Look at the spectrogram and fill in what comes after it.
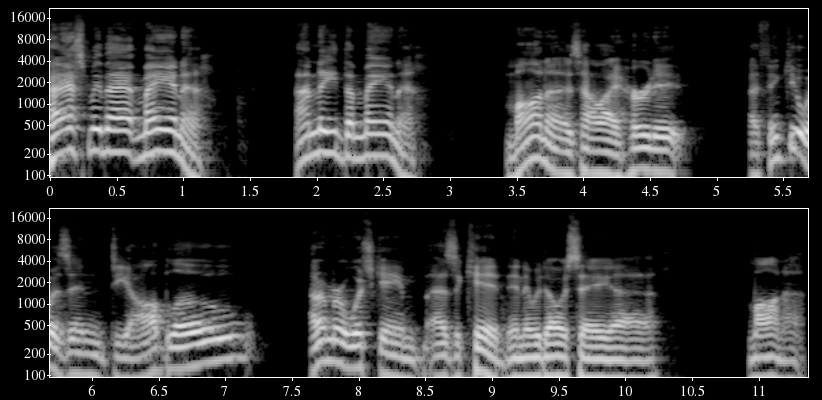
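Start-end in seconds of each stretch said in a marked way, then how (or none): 0.0-2.8 high, put-on, rural country-style Southern accent. Joking about how the word mana sounds: mock redneck Southern accent. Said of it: "a really redneck way of saying it".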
